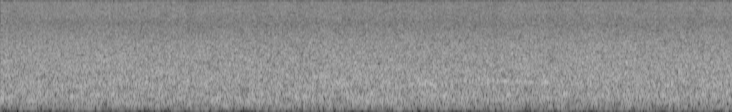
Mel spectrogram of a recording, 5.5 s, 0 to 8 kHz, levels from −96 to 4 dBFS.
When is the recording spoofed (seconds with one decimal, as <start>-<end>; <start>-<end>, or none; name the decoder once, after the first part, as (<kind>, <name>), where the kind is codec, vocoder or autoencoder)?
0.0-0.7 (autoencoder, DAC-VAE)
